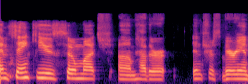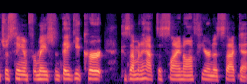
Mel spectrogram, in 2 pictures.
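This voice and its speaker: A woman with an American accent speaks in an unremarkable speaking voice at a fairly quick pace, her intonation fairly even, the sound dry and close with no echo over a quiet background. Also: fairly low pitch for a woman. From Florida. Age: 60s. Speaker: meeting participant. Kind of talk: question from audience.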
